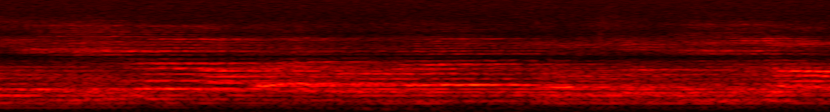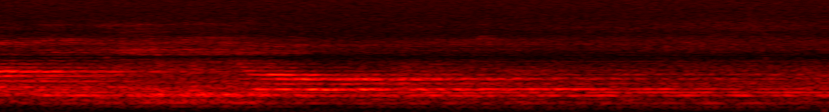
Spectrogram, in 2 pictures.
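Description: Men chant together in long, drawn-out tones.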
